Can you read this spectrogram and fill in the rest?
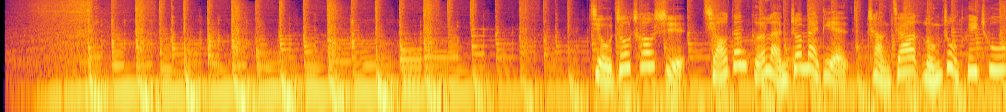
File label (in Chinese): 卖场叫卖; 鞋; 乔丹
